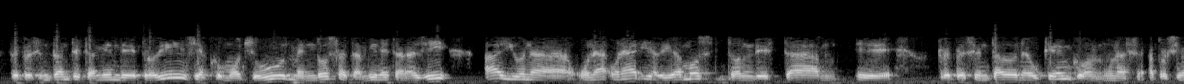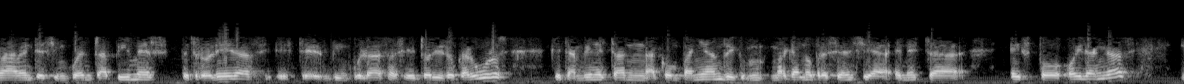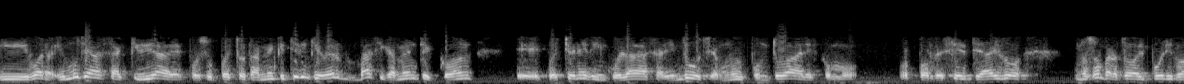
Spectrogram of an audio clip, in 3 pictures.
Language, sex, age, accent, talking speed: Spanish, male, 50-69, Argentinian, 130 wpm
